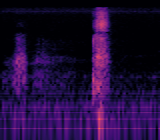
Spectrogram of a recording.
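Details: A female trying to hold back sneezing: a faint stifled sneeze, then a sharper, louder burst; sneezing.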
